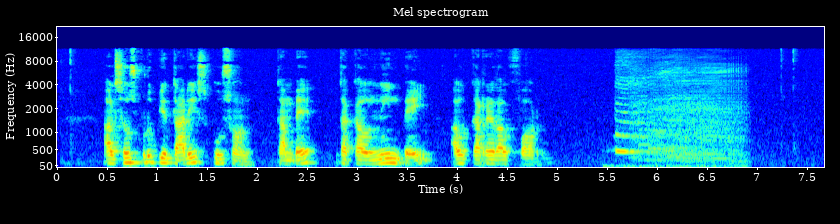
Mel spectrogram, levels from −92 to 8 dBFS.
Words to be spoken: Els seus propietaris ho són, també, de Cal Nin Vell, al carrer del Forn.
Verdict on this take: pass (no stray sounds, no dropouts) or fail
fail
